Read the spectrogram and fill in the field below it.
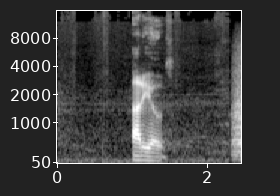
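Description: A man laughs briefly.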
